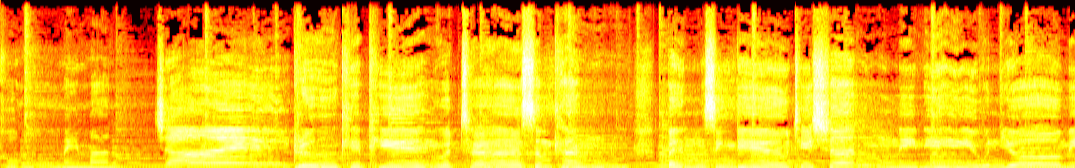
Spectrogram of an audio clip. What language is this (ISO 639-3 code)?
tha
